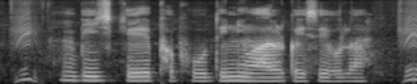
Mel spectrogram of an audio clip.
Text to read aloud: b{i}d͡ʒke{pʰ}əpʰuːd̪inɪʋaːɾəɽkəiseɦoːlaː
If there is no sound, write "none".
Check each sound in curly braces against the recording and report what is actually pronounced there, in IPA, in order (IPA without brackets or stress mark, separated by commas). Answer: iː, pʰ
